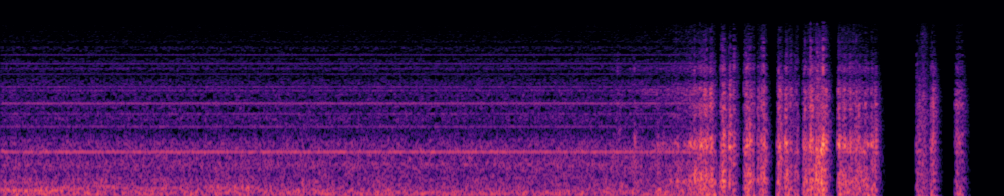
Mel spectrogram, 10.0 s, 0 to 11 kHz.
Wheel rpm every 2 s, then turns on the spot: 0, 0, 0, 20, 10.
6-10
